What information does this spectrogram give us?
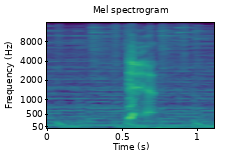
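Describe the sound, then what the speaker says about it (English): A single soft hiccup, quick and faint, heard over low background hum in a quiet room. "Hiccups."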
